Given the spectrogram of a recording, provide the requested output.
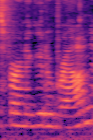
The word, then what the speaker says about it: Fern Aguda-Brown: And my name is Fern Aguda-Brown, and I am the EST Coordinator at CVU. – If I wasn't so afraid of pronouncing it wrong, that's exactly how I would have pronounced it.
